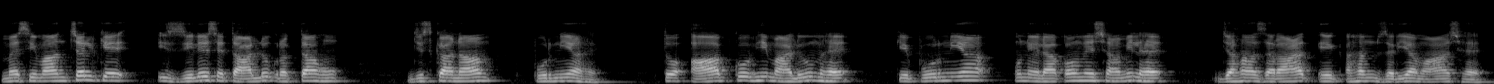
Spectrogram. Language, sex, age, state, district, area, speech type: Urdu, male, 18-30, Bihar, Purnia, rural, spontaneous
